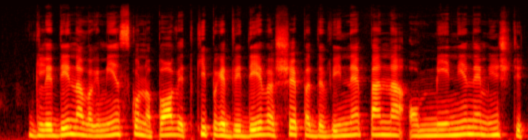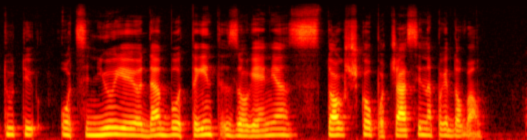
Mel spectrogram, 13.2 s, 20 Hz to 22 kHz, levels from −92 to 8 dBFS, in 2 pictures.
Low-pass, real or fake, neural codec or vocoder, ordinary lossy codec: 19.8 kHz; real; none; none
